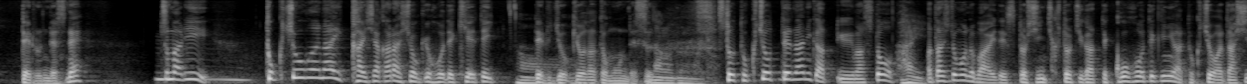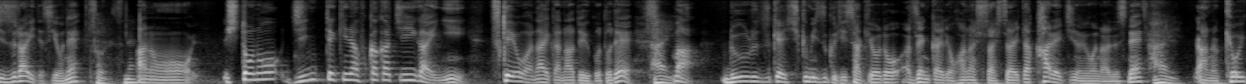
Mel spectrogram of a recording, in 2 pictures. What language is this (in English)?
Japanese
